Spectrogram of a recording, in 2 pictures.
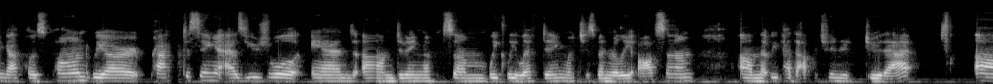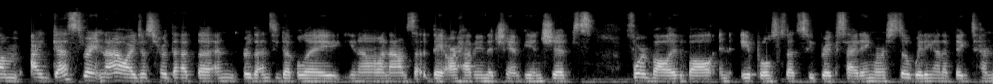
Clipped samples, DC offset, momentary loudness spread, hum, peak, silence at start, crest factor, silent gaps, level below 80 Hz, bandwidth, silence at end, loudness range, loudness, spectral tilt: under 0.1%; under 0.1%; 6 LU; none; -4 dBFS; 0 s; 14 dB; none; -56 dBFS; 12.5 kHz; 0 s; 2 LU; -18 LUFS; -4 dB/octave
